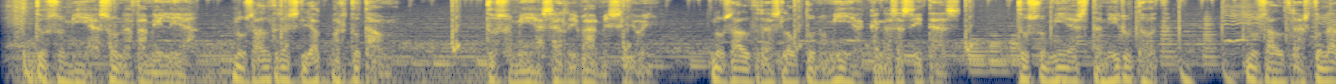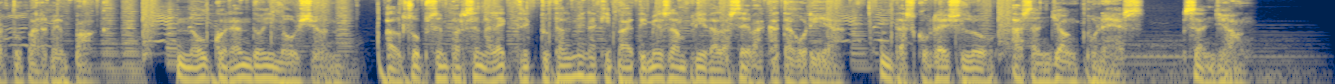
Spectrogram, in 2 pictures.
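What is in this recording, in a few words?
RADIO, Catalan; SSANGYONG KORANDO EMOTION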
